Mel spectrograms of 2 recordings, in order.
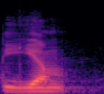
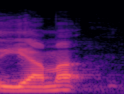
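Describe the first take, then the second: First: The word ends on the consonant m. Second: The word ends with a final a vowel. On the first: The speaker calls it wrong. "the pronunciation is not Yam" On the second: The speaker calls it right. "it is Yama"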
